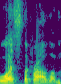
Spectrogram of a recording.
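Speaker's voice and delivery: irritated, fed-up, frustrated, annoyed tone. Asking in character what the problem is: frustrated. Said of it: "look frustrated and go".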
